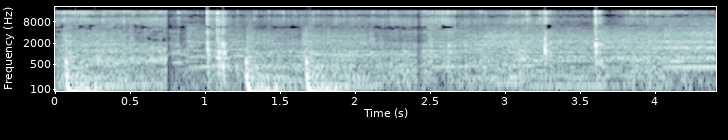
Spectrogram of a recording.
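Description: Skateboard rolling on concrete with a few sharp knocks of the board, under music with a heavy, thumping bass-drum beat.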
